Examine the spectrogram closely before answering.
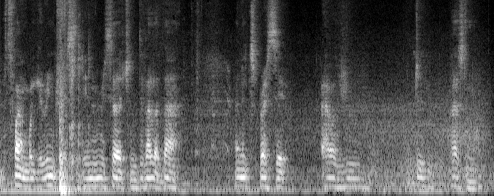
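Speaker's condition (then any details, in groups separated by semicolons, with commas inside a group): Brain injury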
